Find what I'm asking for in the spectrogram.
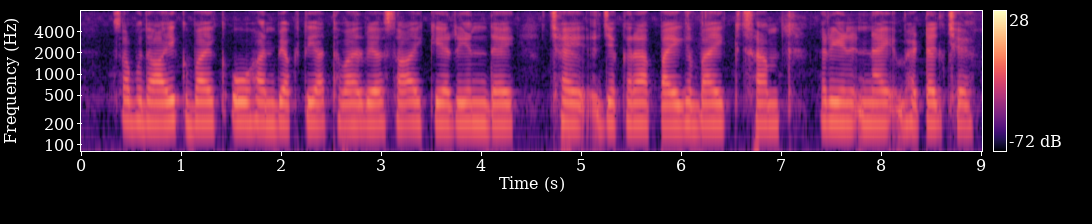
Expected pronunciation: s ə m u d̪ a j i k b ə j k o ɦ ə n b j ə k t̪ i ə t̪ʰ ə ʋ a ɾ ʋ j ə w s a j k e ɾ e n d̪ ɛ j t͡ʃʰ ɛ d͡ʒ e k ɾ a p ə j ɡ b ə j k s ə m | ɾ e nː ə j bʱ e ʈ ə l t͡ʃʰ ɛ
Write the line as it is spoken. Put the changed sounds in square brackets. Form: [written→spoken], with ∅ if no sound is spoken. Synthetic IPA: s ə m u d̪ a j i k b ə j k o ɦ ə n b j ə k t̪ i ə t̪ʰ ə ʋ a ɾ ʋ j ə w s a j k e ɾ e n d̪ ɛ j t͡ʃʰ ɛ d͡ʒ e k ɾ a p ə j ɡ b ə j k s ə m | ɾ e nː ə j bʱ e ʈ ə l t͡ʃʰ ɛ

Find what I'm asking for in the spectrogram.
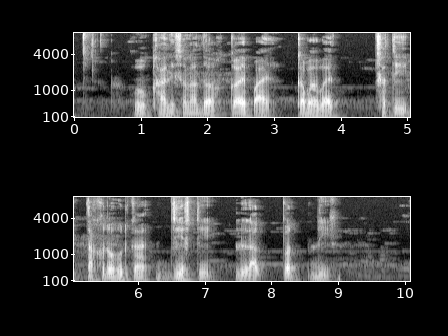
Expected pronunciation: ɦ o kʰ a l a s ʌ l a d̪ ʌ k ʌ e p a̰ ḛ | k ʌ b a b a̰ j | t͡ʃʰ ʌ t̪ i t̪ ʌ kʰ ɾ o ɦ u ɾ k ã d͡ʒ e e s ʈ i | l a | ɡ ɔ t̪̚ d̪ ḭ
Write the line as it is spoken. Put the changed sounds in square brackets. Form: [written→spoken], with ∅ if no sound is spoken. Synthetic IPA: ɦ o kʰ a l [a→i] s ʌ l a d̪ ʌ k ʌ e p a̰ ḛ | k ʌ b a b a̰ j | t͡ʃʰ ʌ t̪ i t̪ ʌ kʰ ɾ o ɦ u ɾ k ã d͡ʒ [e→i] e s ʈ i | l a | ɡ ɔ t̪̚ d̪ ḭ

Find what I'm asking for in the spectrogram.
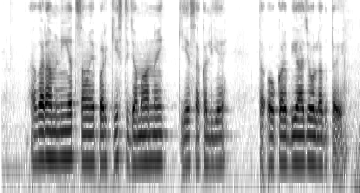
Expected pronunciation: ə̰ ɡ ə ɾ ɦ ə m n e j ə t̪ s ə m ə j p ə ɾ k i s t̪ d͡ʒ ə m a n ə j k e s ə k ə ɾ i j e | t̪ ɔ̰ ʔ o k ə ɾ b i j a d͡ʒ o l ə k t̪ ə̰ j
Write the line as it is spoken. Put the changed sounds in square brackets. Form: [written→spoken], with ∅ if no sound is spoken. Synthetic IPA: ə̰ ɡ ə ɾ ɦ ə m n [e→i] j ə t̪ s ə m ə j p ə ɾ k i s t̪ d͡ʒ ə m a n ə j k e s ə k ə [ɾ→l] i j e | t̪ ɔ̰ ʔ o k ə ɾ b i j a d͡ʒ o l ə [k→ɡ] t̪ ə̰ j

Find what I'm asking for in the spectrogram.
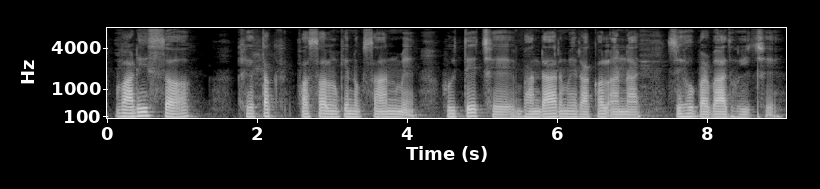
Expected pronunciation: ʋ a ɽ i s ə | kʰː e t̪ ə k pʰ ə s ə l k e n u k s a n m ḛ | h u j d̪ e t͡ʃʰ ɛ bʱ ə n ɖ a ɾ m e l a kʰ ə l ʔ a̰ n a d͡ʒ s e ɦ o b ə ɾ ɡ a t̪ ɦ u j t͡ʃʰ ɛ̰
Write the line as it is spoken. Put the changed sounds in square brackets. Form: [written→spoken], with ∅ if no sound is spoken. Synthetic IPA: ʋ a ɽ i s ə | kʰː e t̪ ə k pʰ ə s ə l k e n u k s a n m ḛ | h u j [d̪→t̪] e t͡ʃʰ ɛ bʱ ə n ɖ a ɾ m e [l→ɾ] a kʰ ə l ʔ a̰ n a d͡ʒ s e ɦ o b ə ɾ [ɡ→b] a [t̪→d̪] ɦ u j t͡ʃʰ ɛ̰

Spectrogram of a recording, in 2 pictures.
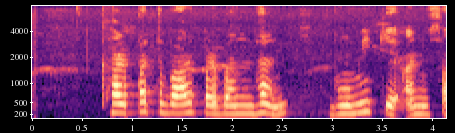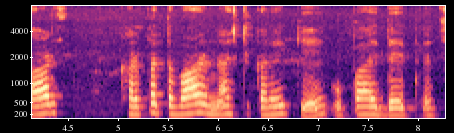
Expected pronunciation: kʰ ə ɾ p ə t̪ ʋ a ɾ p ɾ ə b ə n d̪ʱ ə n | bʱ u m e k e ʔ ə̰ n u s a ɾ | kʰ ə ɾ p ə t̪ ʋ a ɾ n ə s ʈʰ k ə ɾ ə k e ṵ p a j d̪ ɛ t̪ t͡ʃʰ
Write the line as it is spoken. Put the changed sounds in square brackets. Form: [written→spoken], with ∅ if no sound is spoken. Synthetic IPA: kʰ ə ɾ p ə t̪ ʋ a ɾ p ɾ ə b ə n d̪ʱ ə n | bʱ u m [e→i] k e ʔ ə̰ n u s a ɾ | kʰ ə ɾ p ə t̪ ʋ a ɾ n ə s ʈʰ k ə ɾ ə k e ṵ p a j d̪ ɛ t̪ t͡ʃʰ

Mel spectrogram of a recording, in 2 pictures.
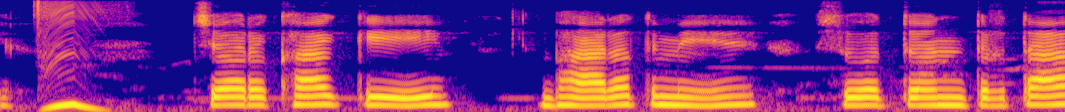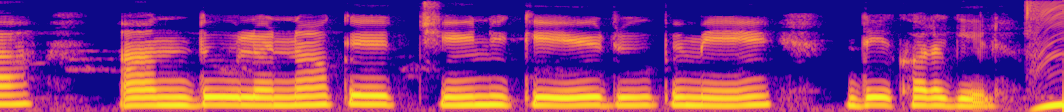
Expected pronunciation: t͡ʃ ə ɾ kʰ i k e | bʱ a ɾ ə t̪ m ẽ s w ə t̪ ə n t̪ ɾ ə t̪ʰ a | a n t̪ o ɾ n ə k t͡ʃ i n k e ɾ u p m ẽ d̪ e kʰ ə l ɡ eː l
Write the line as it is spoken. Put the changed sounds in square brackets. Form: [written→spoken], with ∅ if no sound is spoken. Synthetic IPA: t͡ʃ ə ɾ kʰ [i→a] k e | bʱ a ɾ ə t̪ m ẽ s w ə t̪ ə n t̪ ɾ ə [t̪ʰ→t̪] a | a n [t̪→d̪] o [ɾ→l] n ə k t͡ʃ i n k e ɾ u p m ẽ d̪ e kʰ ə l ɡ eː l

